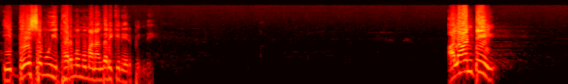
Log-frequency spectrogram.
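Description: A man speaks forcefully into a microphone, heard through loudspeakers with pauses between phrases.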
